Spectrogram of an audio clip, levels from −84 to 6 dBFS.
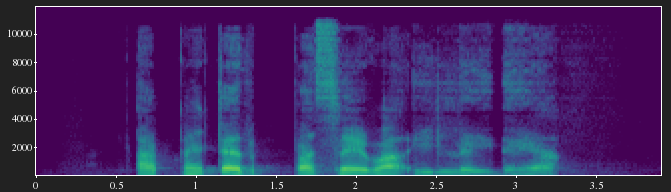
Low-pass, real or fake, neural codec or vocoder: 10.8 kHz; fake; codec, 44.1 kHz, 2.6 kbps, DAC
